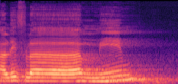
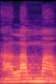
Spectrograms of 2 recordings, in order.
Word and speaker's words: Alif Lam Mim: Jadi bacanya satu-satu, bukan alamma, bukan. Tapi alif lam mim gitu bacanya.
